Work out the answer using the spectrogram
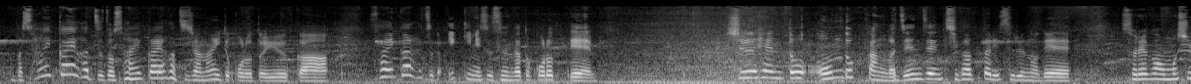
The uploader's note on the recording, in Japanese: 武蔵小杉を歩きながらしゃべっています。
